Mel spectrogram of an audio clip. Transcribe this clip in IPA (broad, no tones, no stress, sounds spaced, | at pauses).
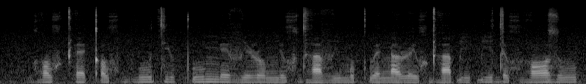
ɡʱ ɔ xʷ ʈʰ ɛ kʼ ɔ xʷ bʱ u tʲ u pʼ u ŋ e v i ɭ o ŋ ɪ xʷ dʱ a v i m o kʷʼ ɛ ŋ a ɭ e xʷ ɖʱ a ɓ i ɓ i d ɛ xʷ ɦ ɔ z u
